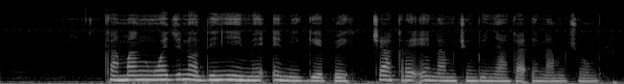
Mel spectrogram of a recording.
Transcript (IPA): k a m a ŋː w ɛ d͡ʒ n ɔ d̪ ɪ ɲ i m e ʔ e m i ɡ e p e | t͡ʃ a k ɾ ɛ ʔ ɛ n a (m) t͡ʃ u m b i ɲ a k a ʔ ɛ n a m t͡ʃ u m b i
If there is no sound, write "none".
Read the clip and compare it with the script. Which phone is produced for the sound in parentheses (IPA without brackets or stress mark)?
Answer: m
